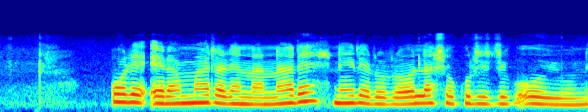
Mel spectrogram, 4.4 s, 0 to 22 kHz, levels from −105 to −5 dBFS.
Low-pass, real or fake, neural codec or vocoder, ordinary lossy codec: 7.2 kHz; real; none; none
